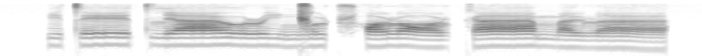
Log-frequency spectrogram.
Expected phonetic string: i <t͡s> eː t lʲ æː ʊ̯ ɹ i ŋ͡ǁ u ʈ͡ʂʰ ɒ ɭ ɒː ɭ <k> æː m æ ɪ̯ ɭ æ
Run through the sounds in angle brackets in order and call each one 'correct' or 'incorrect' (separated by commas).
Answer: incorrect, correct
